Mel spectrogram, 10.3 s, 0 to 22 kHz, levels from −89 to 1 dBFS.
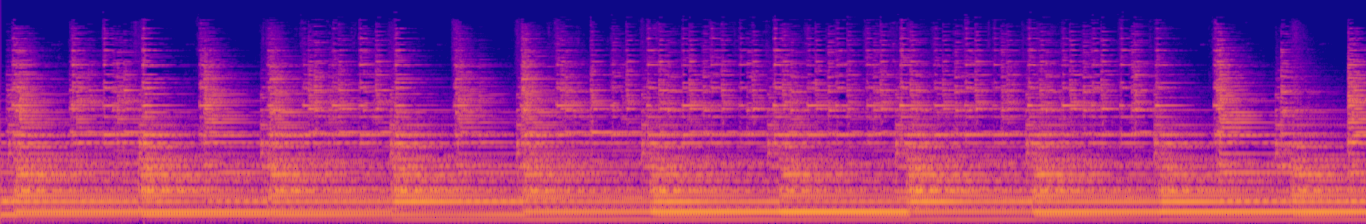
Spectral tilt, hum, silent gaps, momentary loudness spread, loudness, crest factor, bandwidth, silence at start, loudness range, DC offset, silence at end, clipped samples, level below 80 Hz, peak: -4 dB/octave; none; none; 3 LU; -21 LUFS; 16 dB; 15 kHz; 0 s; 1 LU; under 0.1%; 0 s; under 0.1%; -54 dBFS; -6 dBFS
